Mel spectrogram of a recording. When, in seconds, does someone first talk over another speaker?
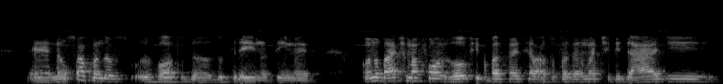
none

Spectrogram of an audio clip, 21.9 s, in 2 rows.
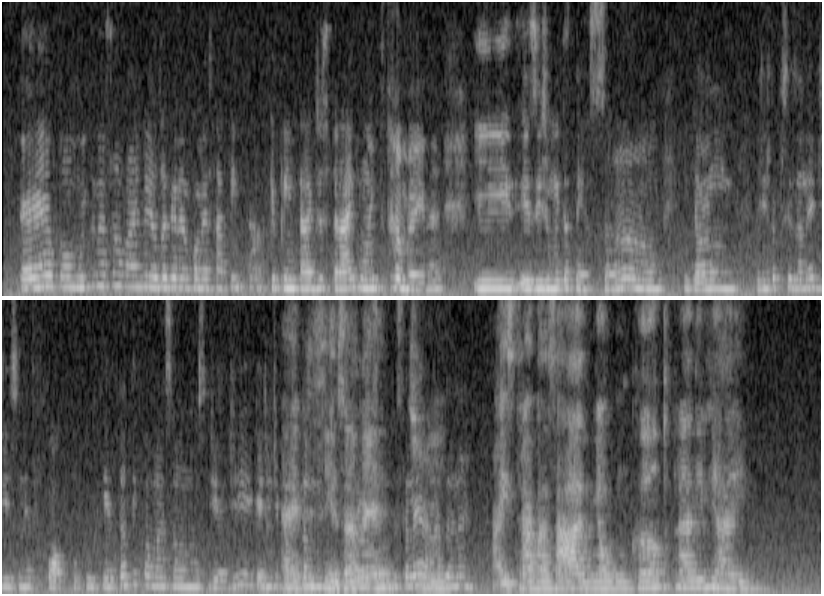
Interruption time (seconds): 14.7 s

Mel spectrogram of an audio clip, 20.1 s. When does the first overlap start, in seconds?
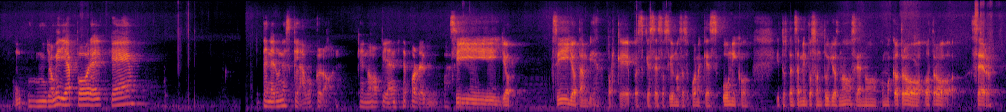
none

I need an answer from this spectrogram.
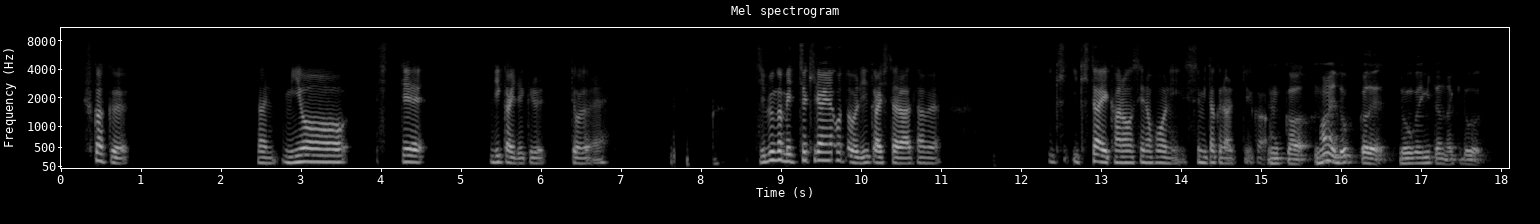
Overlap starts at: none

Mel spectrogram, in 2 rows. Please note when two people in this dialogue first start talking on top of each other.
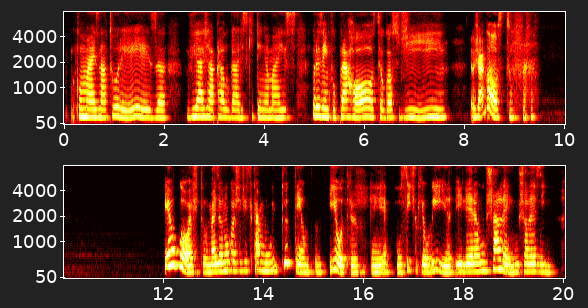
none

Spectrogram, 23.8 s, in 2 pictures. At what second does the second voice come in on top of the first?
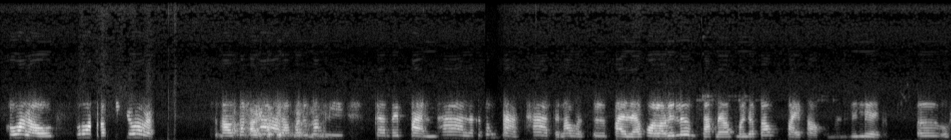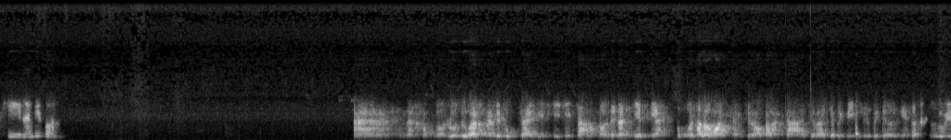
2.9 s

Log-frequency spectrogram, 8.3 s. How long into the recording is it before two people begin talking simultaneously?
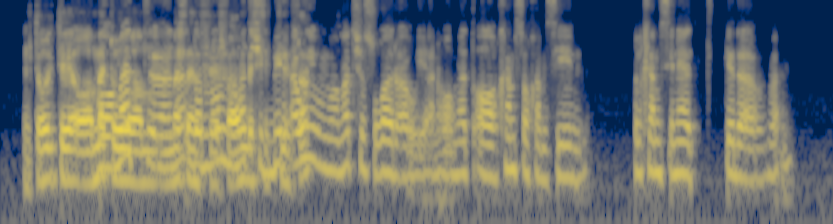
1.0 s

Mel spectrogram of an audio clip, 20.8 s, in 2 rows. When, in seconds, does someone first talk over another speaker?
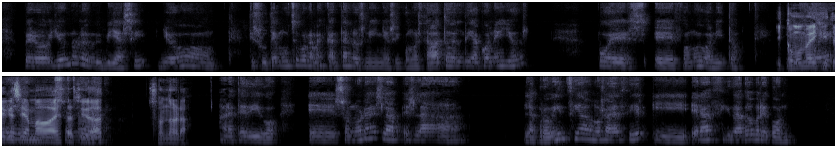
9.8 s

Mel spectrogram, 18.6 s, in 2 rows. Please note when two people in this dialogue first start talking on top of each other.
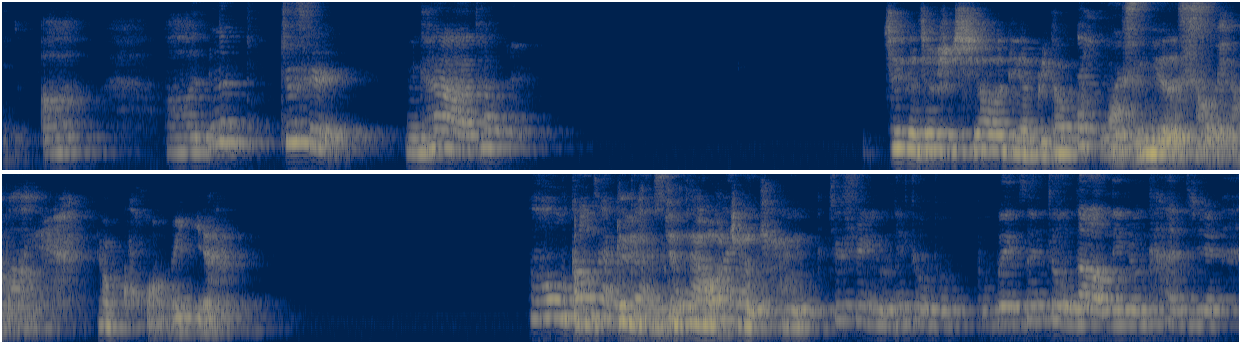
8.3 s

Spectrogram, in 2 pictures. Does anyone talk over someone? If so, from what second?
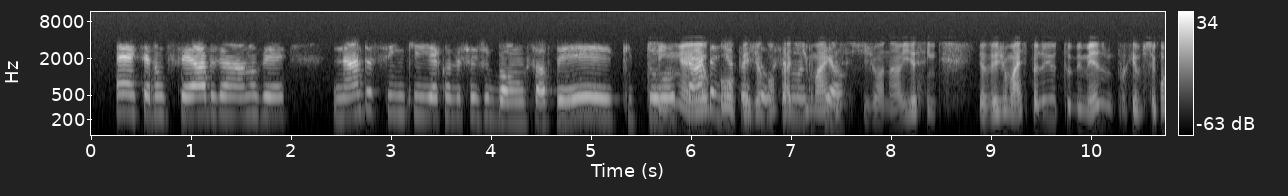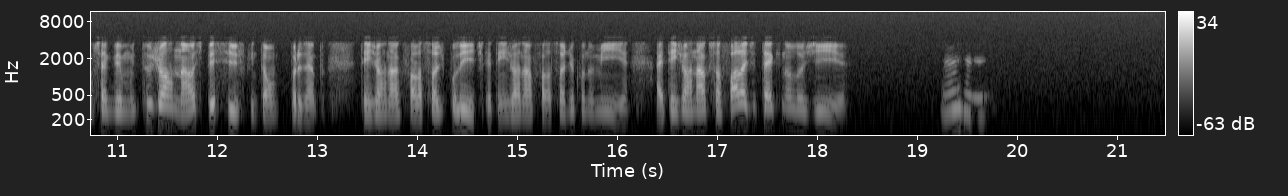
5.6 s

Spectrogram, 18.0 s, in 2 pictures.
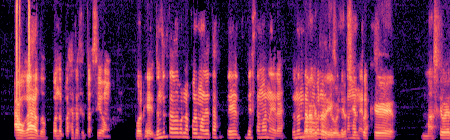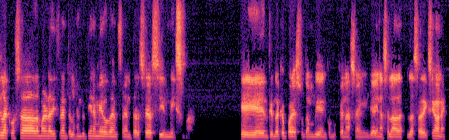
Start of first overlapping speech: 6.0 s

